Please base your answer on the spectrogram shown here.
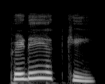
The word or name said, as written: ಪೆಡೆಯಕ್ಕಿ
